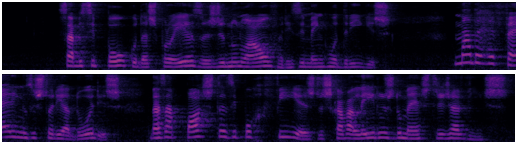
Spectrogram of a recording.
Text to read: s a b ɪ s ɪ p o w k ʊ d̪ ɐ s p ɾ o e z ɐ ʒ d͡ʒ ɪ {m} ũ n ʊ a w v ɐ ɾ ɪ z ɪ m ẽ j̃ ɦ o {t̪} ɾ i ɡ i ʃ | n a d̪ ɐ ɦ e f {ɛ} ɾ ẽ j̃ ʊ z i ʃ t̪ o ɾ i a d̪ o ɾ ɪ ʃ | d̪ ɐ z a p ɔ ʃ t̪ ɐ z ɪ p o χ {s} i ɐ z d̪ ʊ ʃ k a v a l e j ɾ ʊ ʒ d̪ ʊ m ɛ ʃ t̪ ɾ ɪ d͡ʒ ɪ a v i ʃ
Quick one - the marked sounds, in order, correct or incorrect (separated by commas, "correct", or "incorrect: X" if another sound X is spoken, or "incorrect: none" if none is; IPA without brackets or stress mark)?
incorrect: n, incorrect: d̪, correct, incorrect: f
